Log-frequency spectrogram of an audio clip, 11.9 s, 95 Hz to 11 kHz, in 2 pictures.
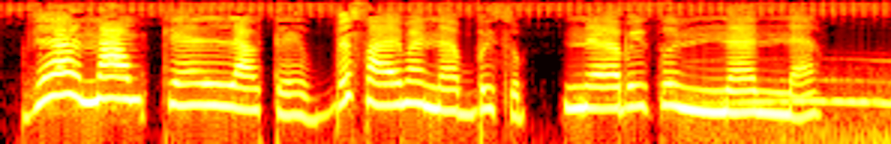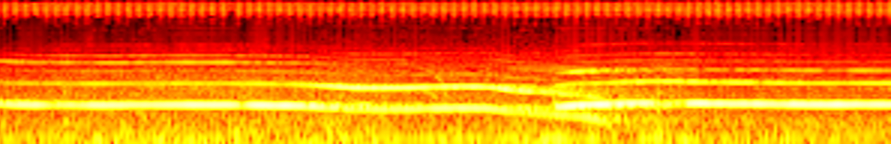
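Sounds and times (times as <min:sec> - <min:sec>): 
speech: 0:00.1 - 0:06.3
wolves howling: 0:05.3 - 0:11.8.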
